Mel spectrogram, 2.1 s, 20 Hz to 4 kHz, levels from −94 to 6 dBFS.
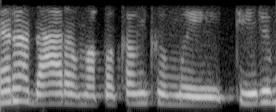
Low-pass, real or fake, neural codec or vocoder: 3.6 kHz; real; none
